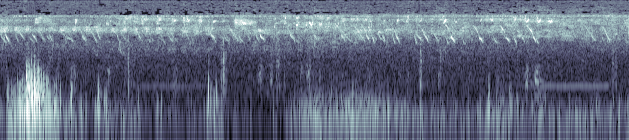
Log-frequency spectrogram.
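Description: Birds chirping: many quick, high, falling chirps throughout, over a low rumble that is loud in the first second and fainter later.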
